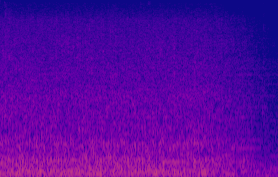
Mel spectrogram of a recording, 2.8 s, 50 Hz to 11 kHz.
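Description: Propeller passenger airliner in the video game Transport Fever 2, a steady broadband engine drone that holds loud and constant, then eases off slightly toward the end, with no voices.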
